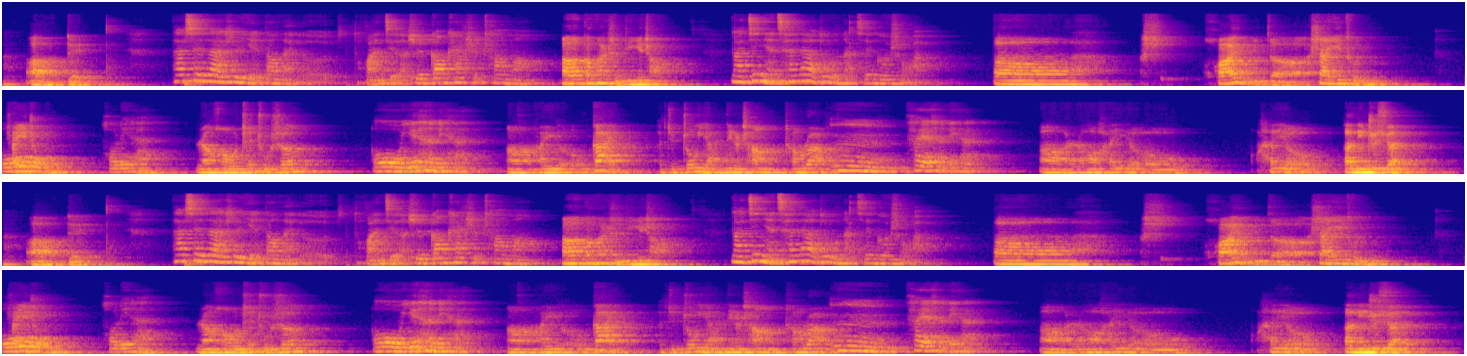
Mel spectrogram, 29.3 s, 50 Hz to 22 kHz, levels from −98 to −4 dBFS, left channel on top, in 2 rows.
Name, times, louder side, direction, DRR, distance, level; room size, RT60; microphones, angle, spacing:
voice 1, 0.2-0.9 1.8-1.9 5.6-6.7 9.9-11.0 11.4-11.6 12.1-13.8 14.7-15.2 16.0-16.1 16.6-17.7 19.7-20.9 21.2-23.0 25.0-26.5 27.2-28.7, left 1 dB, 80° left, 5 dB, 0.9 m, -21 dB
voice 2, 1.7-3.2 3.6-5.3 7.3-9.2 14.6-15.1 15.6-16.2 18.3-19.3 22.9-24.4, equal, 5° left, -1 dB, 1.0 m, -26 dB
6.5 x 5.8 x 4.8 m, 0.91 s
head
